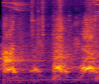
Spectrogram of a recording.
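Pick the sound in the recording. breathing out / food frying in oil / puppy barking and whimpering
puppy barking and whimpering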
